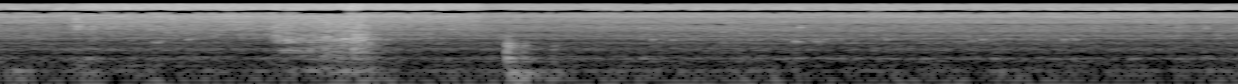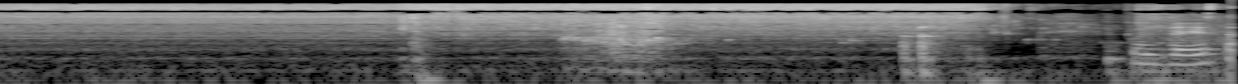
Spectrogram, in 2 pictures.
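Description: Water pours steadily into a metal pot.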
